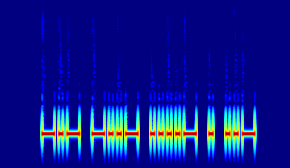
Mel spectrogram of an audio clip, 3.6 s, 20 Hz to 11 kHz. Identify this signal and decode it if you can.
Morse code, heard as a keyed tone, about 20 wpm, 700 Hz. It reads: KX4EU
